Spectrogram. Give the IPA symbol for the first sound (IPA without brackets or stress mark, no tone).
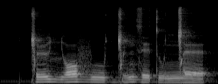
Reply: ǀ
